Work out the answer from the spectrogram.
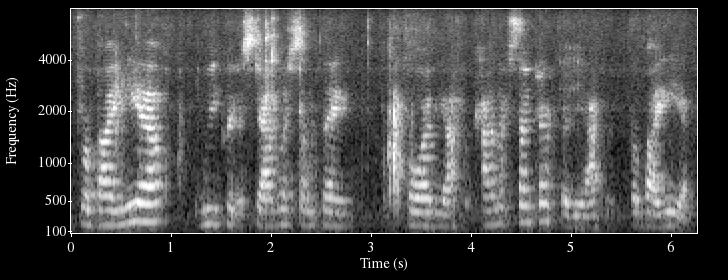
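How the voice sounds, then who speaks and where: A woman's voice: fairly low pitch, normal speed, background noise. A woman faculty member in casual discussion, rambling and thinking aloud with frequent restarts. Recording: distant echoey room mic, dull sound.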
